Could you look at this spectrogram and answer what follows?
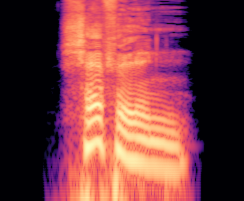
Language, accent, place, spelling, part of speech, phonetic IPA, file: German, Germany, Berlin, scheffeln, verb, [ˈʃɛfl̩n], De-scheffeln.ogg
- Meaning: to accumulate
